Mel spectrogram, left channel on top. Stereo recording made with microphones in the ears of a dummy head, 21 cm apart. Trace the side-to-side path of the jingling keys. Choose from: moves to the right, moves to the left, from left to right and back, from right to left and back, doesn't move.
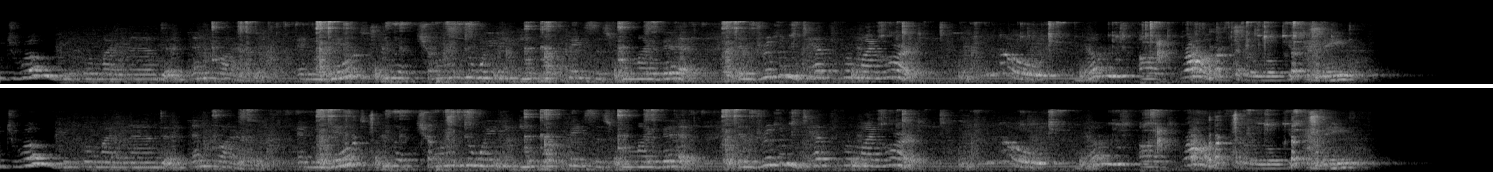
from left to right and back.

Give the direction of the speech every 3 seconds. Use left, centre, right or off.
right, right, centre, left, left.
